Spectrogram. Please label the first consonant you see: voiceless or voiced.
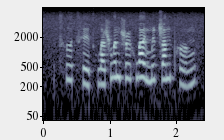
voiceless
